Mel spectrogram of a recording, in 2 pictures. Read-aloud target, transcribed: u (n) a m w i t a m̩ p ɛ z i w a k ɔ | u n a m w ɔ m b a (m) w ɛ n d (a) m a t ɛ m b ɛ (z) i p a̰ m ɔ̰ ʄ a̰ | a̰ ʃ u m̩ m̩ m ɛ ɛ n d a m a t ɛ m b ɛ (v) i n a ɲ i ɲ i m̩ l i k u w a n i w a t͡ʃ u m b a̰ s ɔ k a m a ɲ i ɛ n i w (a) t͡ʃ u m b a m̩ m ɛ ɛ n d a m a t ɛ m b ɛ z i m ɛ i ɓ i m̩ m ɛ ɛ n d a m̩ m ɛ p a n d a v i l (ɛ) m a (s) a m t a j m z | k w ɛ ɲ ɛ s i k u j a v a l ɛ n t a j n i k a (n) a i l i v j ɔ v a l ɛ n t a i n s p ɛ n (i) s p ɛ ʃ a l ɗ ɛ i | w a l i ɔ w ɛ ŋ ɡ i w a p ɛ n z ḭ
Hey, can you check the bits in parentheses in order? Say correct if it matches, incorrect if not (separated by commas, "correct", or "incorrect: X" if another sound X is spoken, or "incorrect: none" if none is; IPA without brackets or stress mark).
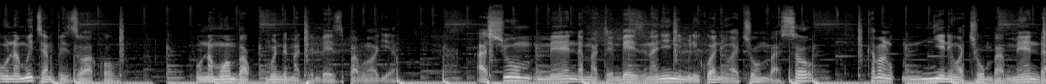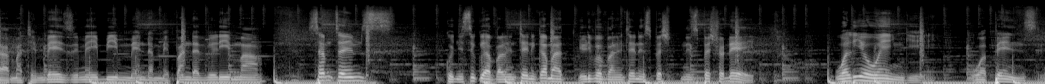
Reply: correct, correct, incorrect: ɛ, correct, incorrect: z, correct, incorrect: i, correct, incorrect: m, correct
